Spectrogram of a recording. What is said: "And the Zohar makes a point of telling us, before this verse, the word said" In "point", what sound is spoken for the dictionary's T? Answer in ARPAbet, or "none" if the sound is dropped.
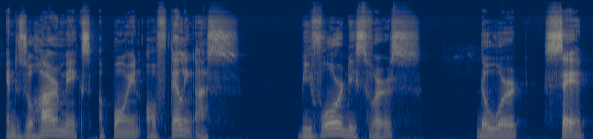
T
